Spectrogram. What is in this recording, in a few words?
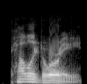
"pellitory", American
